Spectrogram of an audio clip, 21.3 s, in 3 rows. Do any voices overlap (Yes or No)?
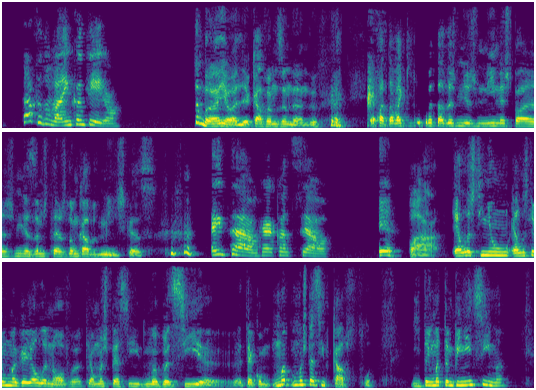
No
